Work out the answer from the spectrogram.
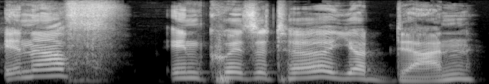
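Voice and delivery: high, loud, rising commanding king; wrong king voice. Acted. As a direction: bark it high and loud, then drop the voice as wrong. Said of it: "No, I'm sorry, that's not his accent".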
